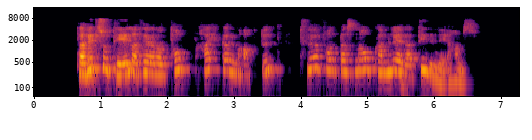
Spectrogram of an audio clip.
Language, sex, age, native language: Icelandic, female, 60-69, Icelandic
